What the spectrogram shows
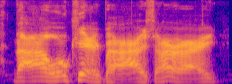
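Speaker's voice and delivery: put-on dumb guy voice. Showing how to voice the one taking the villain's order: stupid guy energy. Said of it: "that stupid guy energy".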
